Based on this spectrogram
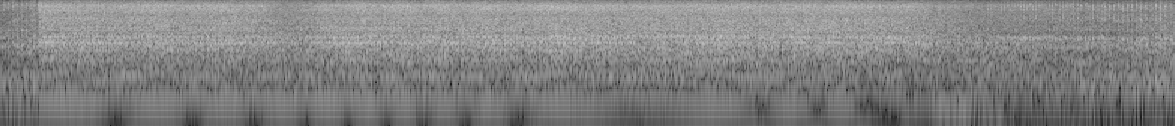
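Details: VW MkV GTI after leak repairs and coolant refill, started with heat on full to bleed the cooling system, expected slow start to prime the high pressure fuel pump: smooth, steady idle hum, no knocks or misses, then shuts off; normal idle.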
